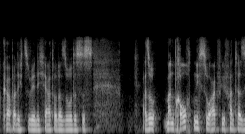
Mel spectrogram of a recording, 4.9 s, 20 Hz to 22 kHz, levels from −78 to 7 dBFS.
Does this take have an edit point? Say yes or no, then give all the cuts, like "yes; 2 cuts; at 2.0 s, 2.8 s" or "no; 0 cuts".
no; 0 cuts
